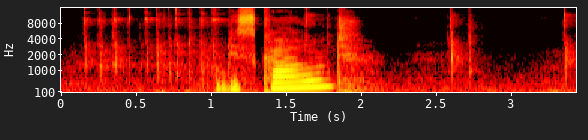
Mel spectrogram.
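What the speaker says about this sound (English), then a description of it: "I'm typing here" Quick keyboard typing, a few soft scattered clicks, comes in brief bursts around a short burst of speech, with the keys sounding close but light.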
